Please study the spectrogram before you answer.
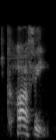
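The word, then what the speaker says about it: כפי: He put the word hand, my hand is the word pronounced coffee. Kaf, pe, yod, coffee.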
